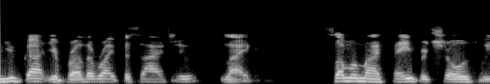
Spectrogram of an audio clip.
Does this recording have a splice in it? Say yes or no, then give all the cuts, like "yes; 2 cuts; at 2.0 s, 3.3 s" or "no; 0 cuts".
no; 0 cuts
